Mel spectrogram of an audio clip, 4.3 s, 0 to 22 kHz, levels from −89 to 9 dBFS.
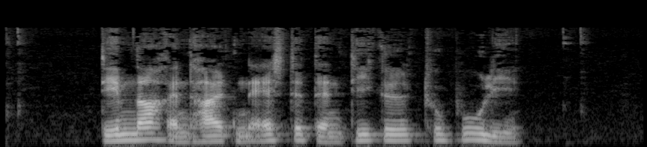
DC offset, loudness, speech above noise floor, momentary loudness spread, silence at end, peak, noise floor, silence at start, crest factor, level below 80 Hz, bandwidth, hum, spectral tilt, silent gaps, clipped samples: under 0.1%; -23 LUFS; 43 dB; 11 LU; 0.55 s; -2 dBFS; -66 dBFS; 0.7 s; 24 dB; -60 dBFS; 11.5 kHz; none; -5 dB/octave; none; under 0.1%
